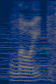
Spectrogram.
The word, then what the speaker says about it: Lloyd: You make the sound by putting the tip of your tongue on your pallet like you're pronouncing an L. And then you kind of breathe past both sides of your tongue. Sounds kind of hissy.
